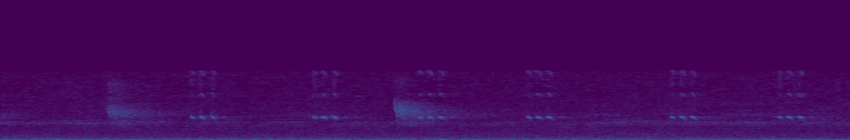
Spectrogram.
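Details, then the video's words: Crickets on a vast meadow in the morning, giving short high pulsed chirps about twice a second, each a quick cluster of clicks, over a steady low rumble in the background. "Morning Crickets"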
